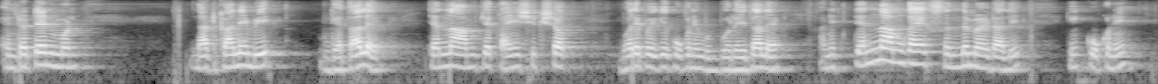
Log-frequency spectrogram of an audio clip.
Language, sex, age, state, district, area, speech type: Goan Konkani, male, 45-60, Goa, Canacona, rural, spontaneous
